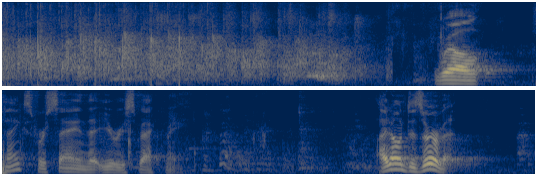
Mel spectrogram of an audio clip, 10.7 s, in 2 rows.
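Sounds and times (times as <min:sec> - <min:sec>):
audience applause: 0:00.0 - 0:03.9
speech: 0:04.4 - 0:07.2, 0:09.1 - 0:10.0.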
